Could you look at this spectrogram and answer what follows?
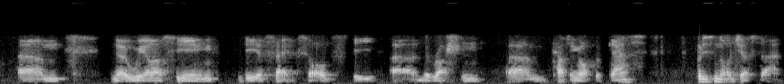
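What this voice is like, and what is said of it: British accent. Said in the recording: “you can probably tell from my accent, I'm, I'm British”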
